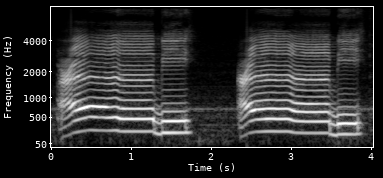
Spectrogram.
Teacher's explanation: dia harus dibaca dengan kadar panjang dua harakat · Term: Mad thobii, mad tabi'i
